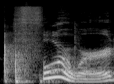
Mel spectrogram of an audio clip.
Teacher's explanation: so we no longer have the or sound for the ward in this case it's an unstressed er sound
